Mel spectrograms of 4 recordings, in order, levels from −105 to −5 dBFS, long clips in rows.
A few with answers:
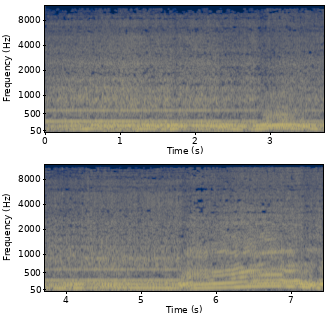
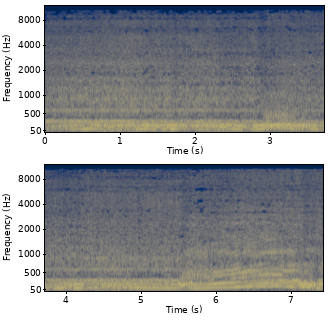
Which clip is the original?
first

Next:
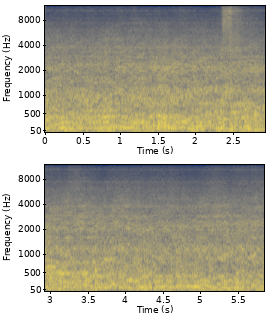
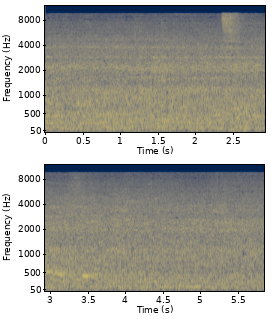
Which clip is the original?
second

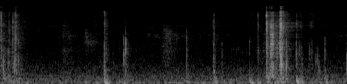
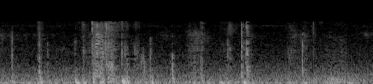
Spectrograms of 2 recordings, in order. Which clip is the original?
second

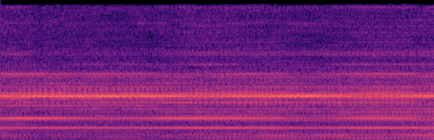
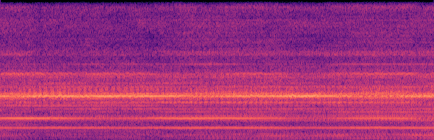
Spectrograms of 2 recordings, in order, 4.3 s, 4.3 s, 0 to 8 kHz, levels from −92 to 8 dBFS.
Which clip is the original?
first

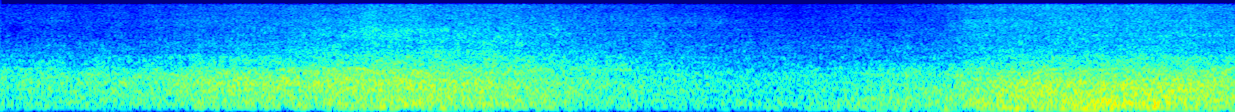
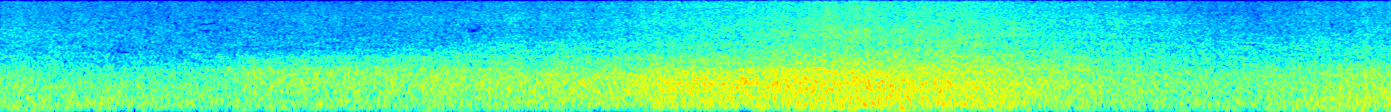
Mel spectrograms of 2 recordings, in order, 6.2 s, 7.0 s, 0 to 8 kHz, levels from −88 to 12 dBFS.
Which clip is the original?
second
